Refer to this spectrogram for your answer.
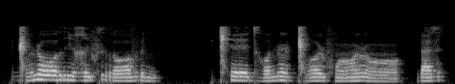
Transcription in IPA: ɡ͡ǁ ɔ ɳ ɔː r i ʁ i f r ɔː v ɽ ɪ n | ǁʰ ɛː dʱ ɔ n ɭ ã ɭ ɡ͡ǁ ɔː ɭ f ɔ̃ː ɭ ɔ̃ː | ɽ a z

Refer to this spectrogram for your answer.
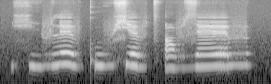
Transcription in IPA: ç i̤ v l ɛ v kʼ u v ɕ ɛ v t͡sʼ ɑ v z ɛ v

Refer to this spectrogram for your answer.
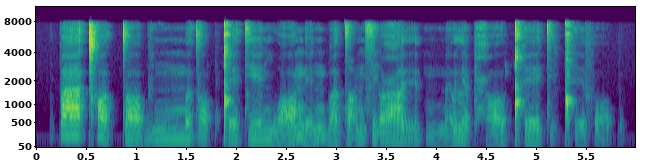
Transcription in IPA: p aː˥ ǀʰ ɒ˥˩ tː ɒː˧ b i˧ ŋ mː ə˥˩ d ɒː˩ p ǃ e˩˥ tʲ eː˧ ŋ w ɒː˩˥ ŋ e˩˥ ŋ b a˩˥ t ɑ˩˥ ŋ s i˧ o̯ ʕ a˧ rʲ ə˥˩ p mː ɛ˩˥ o̯ lʲ a˩˥ p ħ ɒː˩˥ o̯ ǃʰ eː˧ tʲ ə˩ ǃʰ e˩˥ f ɔ˩ p

